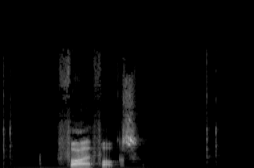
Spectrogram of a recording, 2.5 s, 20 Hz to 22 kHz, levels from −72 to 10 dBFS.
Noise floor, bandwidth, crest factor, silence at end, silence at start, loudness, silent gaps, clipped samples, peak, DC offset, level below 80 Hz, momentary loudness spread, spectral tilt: -72 dBFS; 16 kHz; 22 dB; 1.2 s; 0.6 s; -20 LUFS; none; under 0.1%; -2 dBFS; under 0.1%; -64 dBFS; 7 LU; -2 dB/octave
